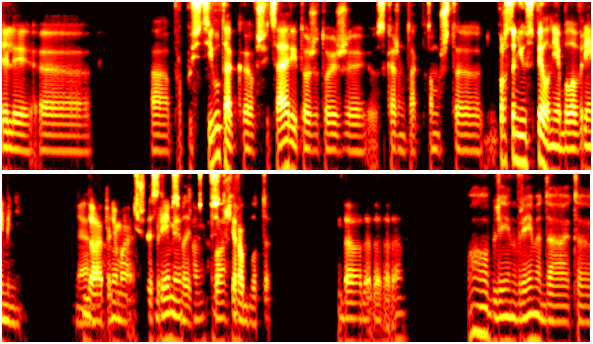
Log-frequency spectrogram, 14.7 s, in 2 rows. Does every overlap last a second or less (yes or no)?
no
